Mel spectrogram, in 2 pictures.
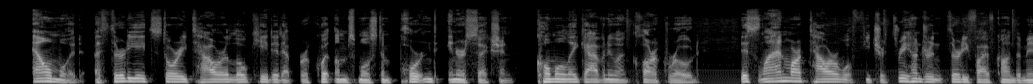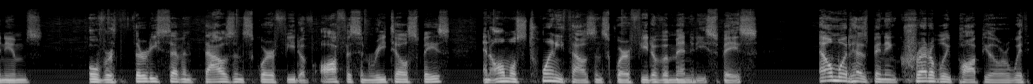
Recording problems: electrical hum; faint; from 6 to 19 s; 60 Hz, 25 dB below the speech

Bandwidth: 14 kHz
